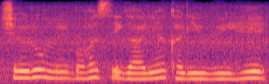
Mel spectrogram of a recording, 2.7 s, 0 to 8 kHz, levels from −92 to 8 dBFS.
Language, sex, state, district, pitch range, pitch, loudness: Hindi, female, Uttar Pradesh, Lucknow, 205-240 Hz, 225 Hz, -14 LUFS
